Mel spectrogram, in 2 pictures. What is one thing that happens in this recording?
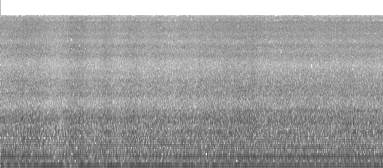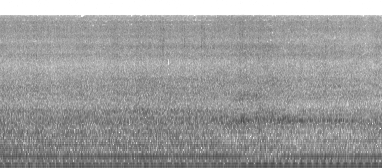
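A small plane's engine drones loudly and steadily from inside the cabin.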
